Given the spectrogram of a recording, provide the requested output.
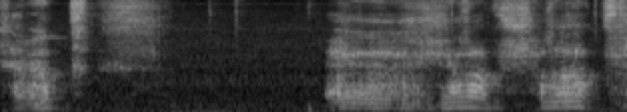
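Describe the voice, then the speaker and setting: A man whispers in a put-on character voice that sounds strained. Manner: harsh, strained whisper muttered to himself.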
